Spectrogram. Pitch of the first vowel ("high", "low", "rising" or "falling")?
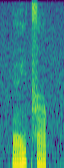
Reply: rising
